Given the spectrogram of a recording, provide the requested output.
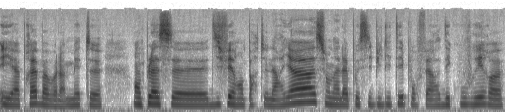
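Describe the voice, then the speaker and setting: A woman's dark, mellow, medium-pitched voice at a fairly slow pace with fairly even intonation, in a very clean recording with a silent background. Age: 20s. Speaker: early childhood educator. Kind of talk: casual interview chat. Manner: hesitant, many fillers.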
